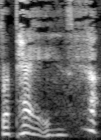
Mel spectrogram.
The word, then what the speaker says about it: Rappe: these beauties named junior up no no it's pronounced repay that annoyed me when I thought was rough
